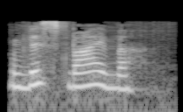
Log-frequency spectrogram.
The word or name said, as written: vis viva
